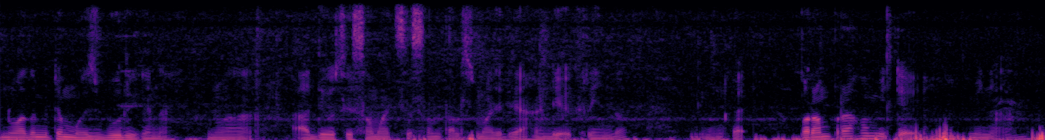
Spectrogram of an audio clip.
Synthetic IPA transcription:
nɔwad̪ɔmiʈeməd͡ʒbuɾiɡananɔwa | a̰d̪iusisɔmad͡ʒsesɔnt̪alsɔmad͡ʒɾija̰ɦaɳɖiə̰kʰɾind̪ɔmankʰa̰jpəɾəmpɾaɦɔmiʈḛmina̰ʔa

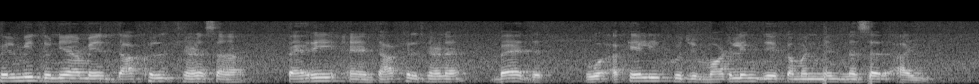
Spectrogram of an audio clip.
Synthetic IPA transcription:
fɪlmid̪ʊnijamẽd̪aːxɪlt̪ʰijəɽ̃ʊ̆sã | pɐɦɪɾĩɛ̃ːd̪aːxɪlt̪ʰijəɽ̃̆ | bɛːd̪ | ɦʊʔɐkeːlikʊd͡ʑʱʊ̆mɔːɖlɪ̃ŋɡd͡ʑeːkɐmənɪ̆mẽnɐzəɾa̰ːiː

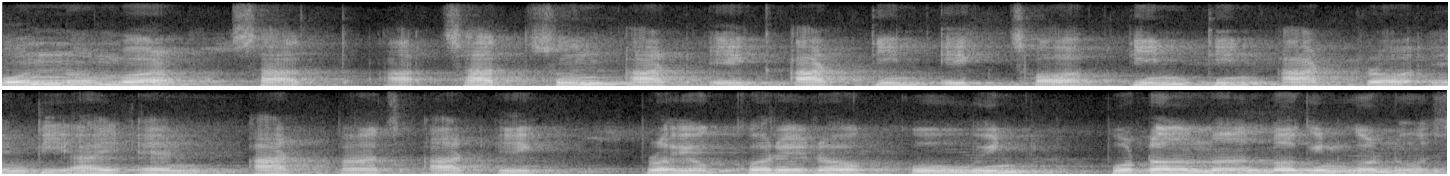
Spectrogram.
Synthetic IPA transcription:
pʰonːʌmbʌrsat̪ | sat̪sunaʈʰekaʈʰt̪inekt͡sʰʌt̪int̪inaʈʰrʌempiʔajenaʈʰpãt͡saʈʰek | prʌjoɡːʌɾeɾʌkowinpoʈʌlmalʌɡinɡʌrnos

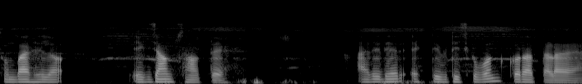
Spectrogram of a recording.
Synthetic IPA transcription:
sɔmbaɾɦilɔ̰ | ekd͡ʒamsãwt̪ɛ | a̰ɾid̪ʱeɾɛk̚ʈibiʈit͡ʃkɔbɔnkɔɾat̪aɽaja

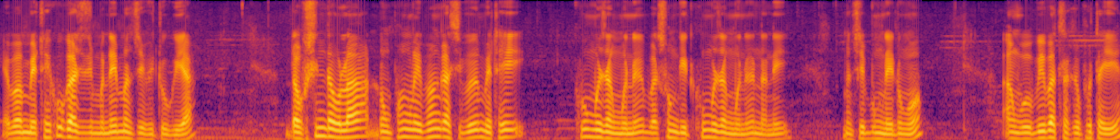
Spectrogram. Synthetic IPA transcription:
ḛjbametʰajkʰuɡaziɾimɯnɯjmansehɔjtuwɡɯja | dawsindawladɔŋpʰaŋnajpʰaŋɡasibɯmetʰaj | kʰumɯzaŋmɯnɯbasɔŋɡit̚kʰumɯzaŋmɯnɯnanɯj | mansebuŋnajdɔŋɔ | a̰ŋbɯbibatʰɾakʰɯpʰɯtʰajɯ

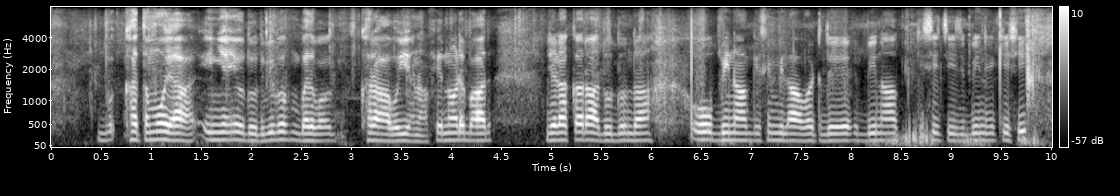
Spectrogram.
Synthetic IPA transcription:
kʰət̪əmɦoːjaːɪjãːioːd̪uːd̪biːbəd̪akʰəɾaːbɦoːiːãːnaːpʰɪɾnɔ̃ːɽeːbaːd̪ | d͡ʒeːɽaːkəɾaːd̪uːd̪ɦʊ̃nd̪aːoːbɪnãːkɪseːmɪlaːʋəʈd̪eːbɪnaːkɪseːt͡ʃiːzbiːneːkɪsiː

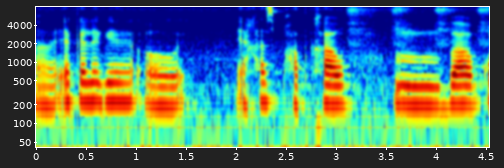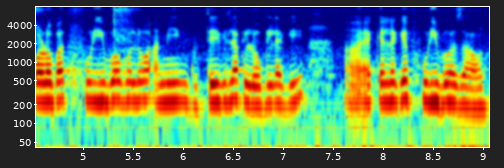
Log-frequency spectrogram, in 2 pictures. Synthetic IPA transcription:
ɛ̰kɛlaɡɛ | ɛ̰kʰasbʱatkʰaw | bakɔɹɔbatpʰuɹibɔɡɔlɔʔa̰miɡutejbilakloɡlaɡi | ɛ̰kɛlaɡɛpʰuɹibɔzaʊ̃

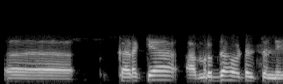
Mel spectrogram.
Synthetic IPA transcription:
kɐɽɐkjaɐmɾud̪ʱːɐɦoːʈɐlsɐlːe

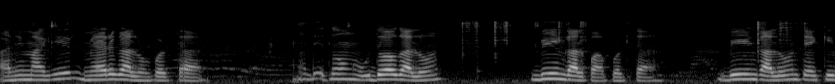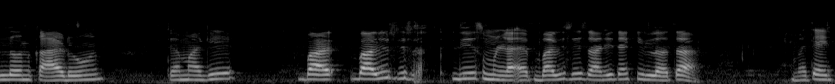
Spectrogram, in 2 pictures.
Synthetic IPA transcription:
a̰nimaɡiːɾmɛɾɡaluːnpəɽt̪a | məd̪et̪oud̪ɔɡaluːn | biŋɡʱalpapəɽt̪a | biɡaluːnt̪ãkilːonkaɽun | t̪ãmaɡi | babaʋiːsd̪isd̪iːsm̤əɳlabaʋiːs̬d̪isanit̪̬ãkilːət̪a | məɡt̪ɛ̃

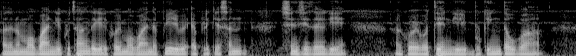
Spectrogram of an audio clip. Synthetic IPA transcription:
ɐdunɐmobajlɡikʰutʰaŋdɐɡiɐ̰kʰojmobajldɐpiɾibɐʔeplikesɐn | siŋs̬idɐɡi | ɐkʰojɦotenɡibukiŋtɐwbɐ

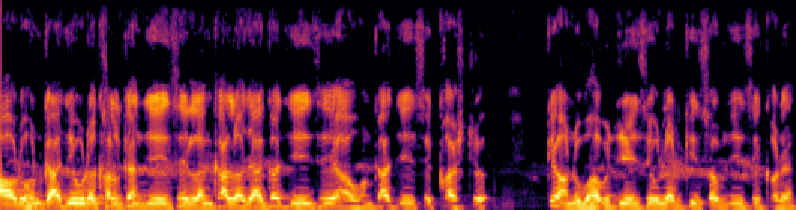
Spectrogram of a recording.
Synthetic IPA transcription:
aʊɾɦunkad͡ʒeuɾəkʰəlkənd͡ʒeɦɛseləŋkaləd͡ʒak̬əd͡ʒiɛseaɾɦunkad͡ʒeɦəsekəsʈ | keənubʱəbd͡ʒeɛseuləɾkisəbd͡ʒeɦisekəɾɛn

